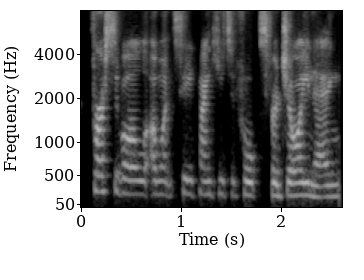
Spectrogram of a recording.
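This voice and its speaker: A woman's medium-pitched voice with a west of Scotland accent, dry and close with no echo. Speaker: business executive. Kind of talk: keynote speech.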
